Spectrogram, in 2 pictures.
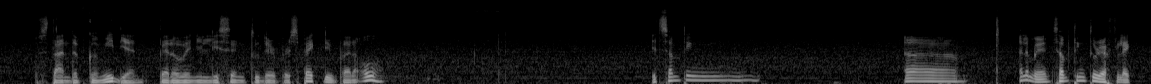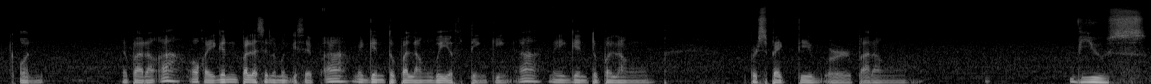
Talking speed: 115 wpm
